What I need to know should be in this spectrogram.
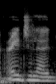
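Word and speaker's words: عِجْلًا: Jim, you need to do kalkala here. You need to do kalkala here. Okay, I told you a bouncing sound. So you need to do a bouncing sound here. See, Jim.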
